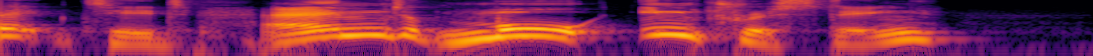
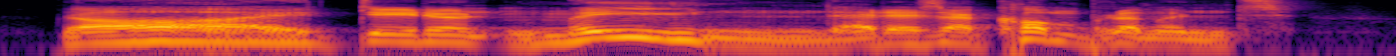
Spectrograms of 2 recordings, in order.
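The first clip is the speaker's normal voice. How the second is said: low, growled, grumbling tone; 4 semitones lower than usual. Narrating a story, a dog answers a remark about the parrot, growling. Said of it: "he growled".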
